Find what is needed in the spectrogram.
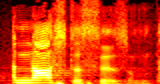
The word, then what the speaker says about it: Gnosticism: It sounds like it starts with an M. I don't understand it. But it's called Gnosticism.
